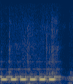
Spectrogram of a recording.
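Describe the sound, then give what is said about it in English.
A phone rings in a quick series of six bright, evenly spaced electronic pulses, fairly loud, then cuts off, leaving faint background noise. “Sorry, that's my phone.”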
